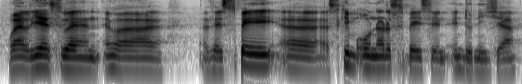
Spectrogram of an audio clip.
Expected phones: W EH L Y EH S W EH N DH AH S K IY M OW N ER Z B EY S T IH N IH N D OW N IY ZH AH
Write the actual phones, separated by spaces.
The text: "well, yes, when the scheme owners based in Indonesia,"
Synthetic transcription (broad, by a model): W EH L Y EH S W EH N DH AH S K IY M OW N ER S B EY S IH N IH N D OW N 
